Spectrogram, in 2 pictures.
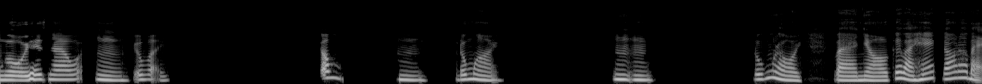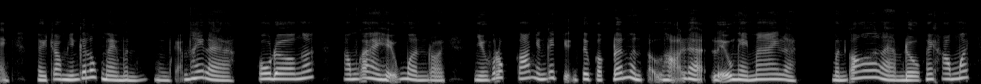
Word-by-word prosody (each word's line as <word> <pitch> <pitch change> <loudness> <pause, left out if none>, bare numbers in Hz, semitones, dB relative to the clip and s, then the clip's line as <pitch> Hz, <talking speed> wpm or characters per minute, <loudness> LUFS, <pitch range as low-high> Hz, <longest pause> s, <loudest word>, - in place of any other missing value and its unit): người 200 -1 +4
hay 235 - +6
sao 225 0 +1
á, - - -8
ừm, 200 -4 0
kiểu 220 - -3
vậy. 190 -4 -7 1.5
Đúng 305 -3 0 0.5
ừm, 205 -3 -1 0.3
đúng 225 +3 0
rồi. 200 -3 +1 1.1
Ừm, 230 -2 +2
ừm. 210 -1 0 1.0
Đúng 240 +6 -1
rồi, 200 -9 +2 0.3
và 195 -3 +2
nhờ 185 -1 +2
cái 285 - +2
bài 230 -7 +4
hát 255 +8 +1
đó 255 +3 0
đó 305 0 0
bạn, 235 -7 -1 0.3
thì 200 -2 +2
trong 230 +2 +1
những 215 +1 +4
cái 295 +5 0
lúc 330 -5 -1
mà 210 -3 +4
mình, 190 +1 0
ừm, 195 -2 -2
cảm 230 +5 -5
thấy 290 +4 +1
là 200 -8 +1 0.2
cô 255 +1 +3
đơn 250 0 +4
á, 305 - -1 0.3
hông 240 0 0
có - - 0
ai 270 -5 +3
hiểu 210 - +2
mình 225 -7 +1
rồi 190 -1 -2 0.3
nhiều 200 -1 +2
cái - - -3
lúc 310 +1 -1
có 270 +1 +1
những 270 -6 0
cái 300 +3 -3
chuyện 220 -6 -9
tiêu 245 +3 +2
cực 205 -2 -4
đến 255 +4 +2
mình 260 -8 +2
tự 210 - -9
hỏi 210 +6 0
là 245 -5 +2
liệu 205 +1 +2
ngày 220 -1 +5
mai 235 +4 +2
là 210 -5 0 0.4
mình 195 -2 +1
có 320 +9 0
làm 200 -5 +2
được 190 -1 +2
hay 245 - +2
không 250 +1 -1
ấy, 305 - +1
225 Hz, 210 wpm, -24 LUFS, 200-250 Hz, 1.5 s, hay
